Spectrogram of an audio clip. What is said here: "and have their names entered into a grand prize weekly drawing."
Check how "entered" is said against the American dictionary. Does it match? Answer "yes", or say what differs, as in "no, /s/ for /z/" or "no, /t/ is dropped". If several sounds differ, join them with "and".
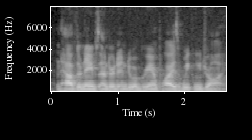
yes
